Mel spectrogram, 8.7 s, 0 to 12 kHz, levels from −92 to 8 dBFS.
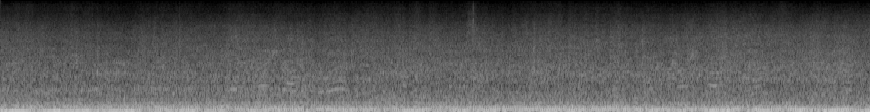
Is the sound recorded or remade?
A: remade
